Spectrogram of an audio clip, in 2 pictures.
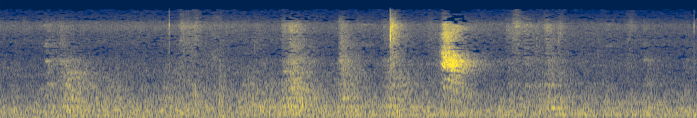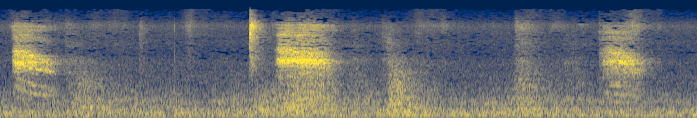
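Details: Mother cat guarding and cleaning her kittens; about six short, high-pitched mews come at uneven intervals over a low steady background hum.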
